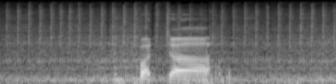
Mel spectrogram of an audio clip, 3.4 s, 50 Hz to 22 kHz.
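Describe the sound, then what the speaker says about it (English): A Husqvarna 150BT backpack blower engine idles with a steady buzzing drone, then revs up briefly to a higher whine during high-speed carburetor adjustment, with someone speaking over it. "the motor revs up nice"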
